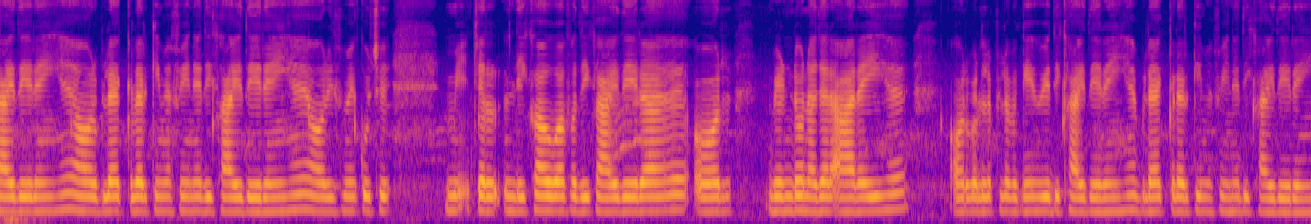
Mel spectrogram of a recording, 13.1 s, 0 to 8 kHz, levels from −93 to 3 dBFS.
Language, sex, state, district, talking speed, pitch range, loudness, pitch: Hindi, female, West Bengal, Purulia, 200 wpm, 185-190 Hz, -20 LUFS, 190 Hz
